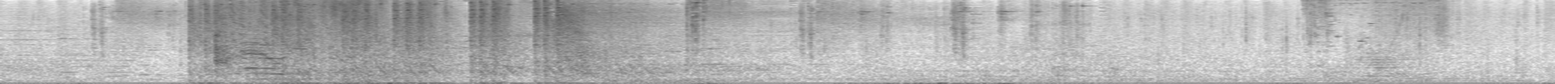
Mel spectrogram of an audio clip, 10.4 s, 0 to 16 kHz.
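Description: Rapid bursts of gunfire from an impact shot in Mass Effect 2, dense and loud over a busy background of game effects, with the shots thickest in the first few seconds before easing into a steadier combat din.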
